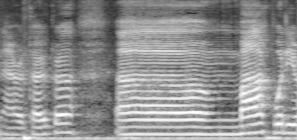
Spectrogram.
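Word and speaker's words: Aarakocra: grace what do you reckon uh macy um arakurka uh yeah no that's that's that's the correct pronunciation arakoka um mark what do you reckon my first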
